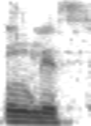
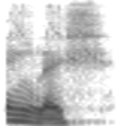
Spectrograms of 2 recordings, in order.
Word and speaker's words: English: See, you are saying English, right? But the correct Sure. pronunciation of this word is English.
